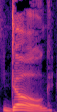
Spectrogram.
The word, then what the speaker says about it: Dogue: Dogu, which rhymes with, well, is it Dogue? Okay, it rhymes with Vogue, so it's Dogue, opened last month in the city's trendy Mission District.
